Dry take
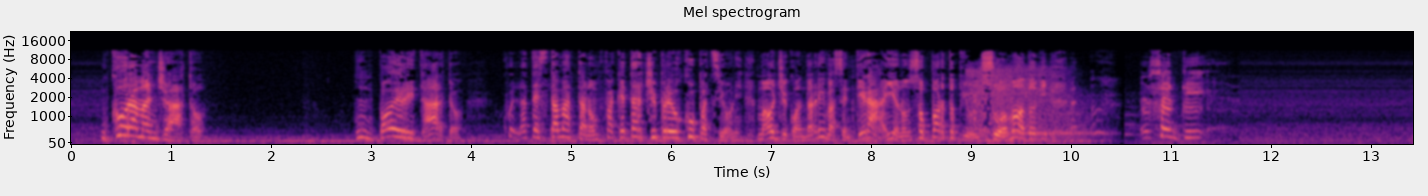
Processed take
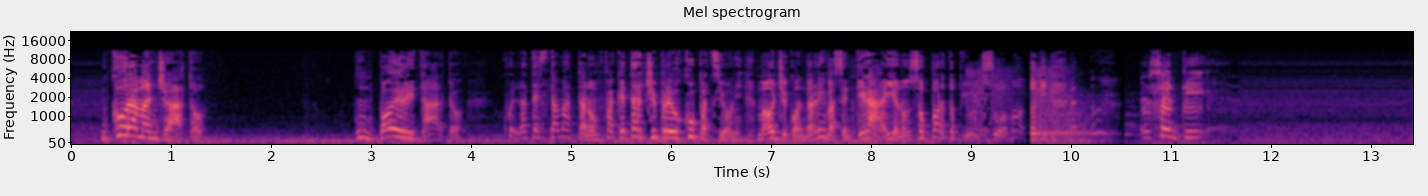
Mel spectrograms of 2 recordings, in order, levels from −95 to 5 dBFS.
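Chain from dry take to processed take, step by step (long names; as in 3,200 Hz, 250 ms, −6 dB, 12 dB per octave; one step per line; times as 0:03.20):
0:03.43–0:05.11: downward compressor 12 to 1, threshold −29 dBFS, peak gain reduction 11 dB
0:08.10–0:09.59: fade out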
